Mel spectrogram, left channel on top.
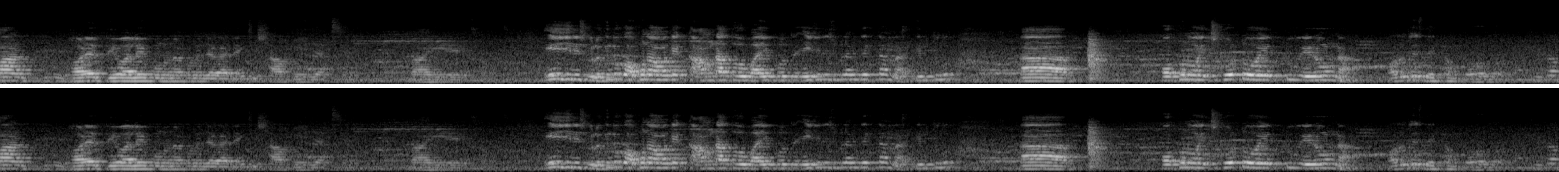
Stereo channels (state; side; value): quieter; right; 3.7 dB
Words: ঘরের দেওয়ালে কোনো না কোনো জায়গায় দেখছি সাপ নিয়ে যাচ্ছে বা এই জিনিসগুলো, কিন্তু কখনো আমাকে কামড়াতো বা করতো, এই জিনিসগুলো আমি দেখতাম না। কিন্তু কখনো ওই ছোট একটু এরম না, অলওয়েজ দেখতাম বড় বড়,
